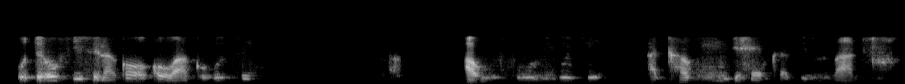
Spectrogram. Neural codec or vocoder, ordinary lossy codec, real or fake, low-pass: codec, 24 kHz, 0.9 kbps, WavTokenizer, medium speech release version 2; none; fake; 3.6 kHz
